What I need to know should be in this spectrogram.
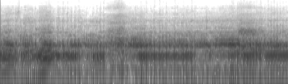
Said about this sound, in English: I sort of chop the throttle and let the RPMs come way down too low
